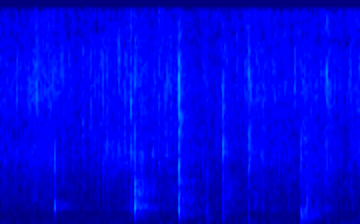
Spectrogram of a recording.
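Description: Fingers with long nails crinkle a silver foil Pickwick tea pouch that is open at the top and half full of loose tea leaves. About eight sharp, bright crackles stand out at irregular moments over a soft, continuous rustling hiss.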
